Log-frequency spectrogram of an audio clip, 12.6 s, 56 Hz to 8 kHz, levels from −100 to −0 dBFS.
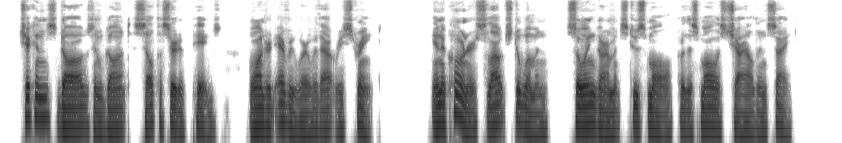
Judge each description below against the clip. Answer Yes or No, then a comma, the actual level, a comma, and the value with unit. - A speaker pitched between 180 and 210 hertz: No, very low, 95 Hz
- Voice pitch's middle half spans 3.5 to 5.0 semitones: Yes, average, 4.1 semitones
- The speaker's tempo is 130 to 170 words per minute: Yes, average, 140 wpm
